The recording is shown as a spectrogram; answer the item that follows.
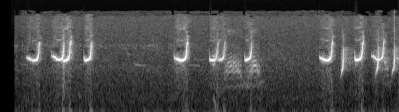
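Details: A female quail, common or rain quail, gives quick, high chirps with an upward flick, in bursts of two or three about once a second, over a faint low background rumble.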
